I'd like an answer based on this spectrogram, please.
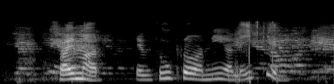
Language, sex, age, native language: Icelandic, male, 12, Icelandic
